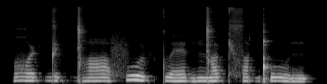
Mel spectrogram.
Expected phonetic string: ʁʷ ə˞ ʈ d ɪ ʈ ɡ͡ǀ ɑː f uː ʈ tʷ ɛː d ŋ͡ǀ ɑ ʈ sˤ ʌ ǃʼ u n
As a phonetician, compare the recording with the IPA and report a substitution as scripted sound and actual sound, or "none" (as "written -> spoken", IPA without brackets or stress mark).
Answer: none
